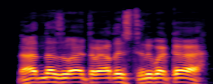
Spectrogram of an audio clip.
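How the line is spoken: Shouted from another room. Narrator (Russian): крикнул из парилки Свят

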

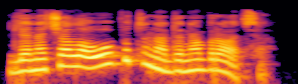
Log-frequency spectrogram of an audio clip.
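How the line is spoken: Heavy sigh. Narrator (Russian): тяжело вздохнула Клэр

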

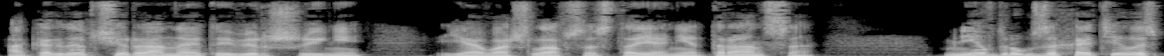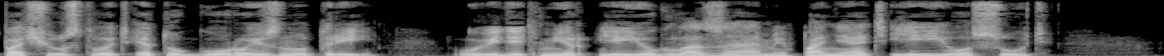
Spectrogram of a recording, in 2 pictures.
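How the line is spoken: Sweet voice. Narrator (Russian): Ольга тем же сладким голосом продолжила

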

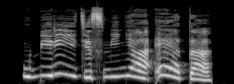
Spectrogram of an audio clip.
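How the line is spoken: Shrieking. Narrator (Russian): визжала

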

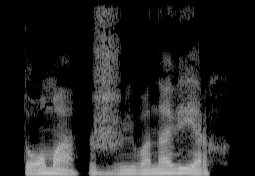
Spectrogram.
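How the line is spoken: Menacing growl. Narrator (Russian): продолжал рычать Терех

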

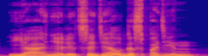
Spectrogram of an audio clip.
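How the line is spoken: Low trained voice, slightly confused. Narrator (Russian): произнес Нунеппи низким, хорошо поставленным голосом, в котором все же угадывалась некоторая растерянность

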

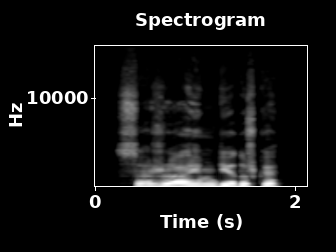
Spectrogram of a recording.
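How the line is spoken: Disappointed sigh. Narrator (Russian): разочарованно вздохнула Динка

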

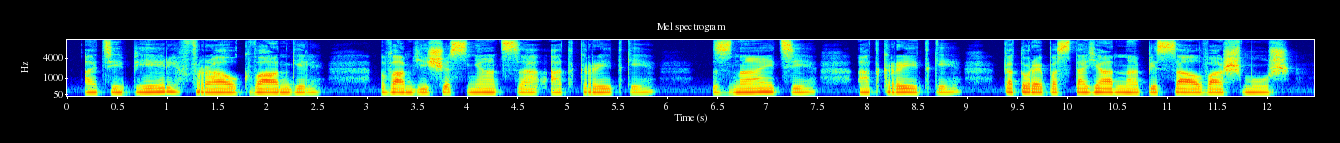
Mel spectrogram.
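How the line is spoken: Whisper. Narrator (Russian): Комиссар Эшерих говорит тоже шепотом

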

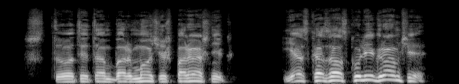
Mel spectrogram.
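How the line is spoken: Furious, escalating yell. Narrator (Russian): Заорал батя, распаляя самого себя

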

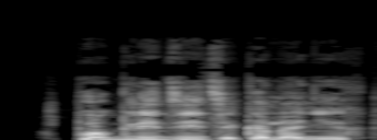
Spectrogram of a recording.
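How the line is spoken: Plain. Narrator (Russian): сказал Габриэль

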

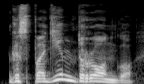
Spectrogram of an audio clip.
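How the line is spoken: Indignant. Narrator (Russian): возмущенно сказал Молоков

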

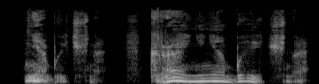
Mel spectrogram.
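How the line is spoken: Muttering. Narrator (Russian): пробормотал

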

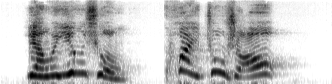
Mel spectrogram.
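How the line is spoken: Loud shout. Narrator (Chinese): 夏楠 高声喊道

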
